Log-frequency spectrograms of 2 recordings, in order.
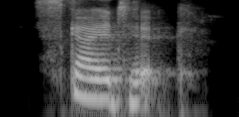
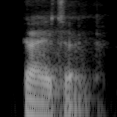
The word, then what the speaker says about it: Skiatook: Skiatook? – Skiatook. – Skiatook.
